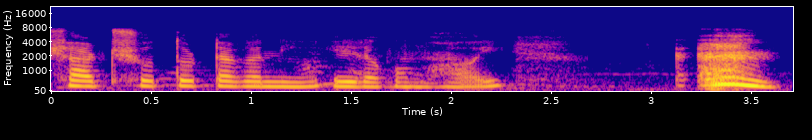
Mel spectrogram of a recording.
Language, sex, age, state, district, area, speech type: Bengali, female, 18-30, West Bengal, Darjeeling, urban, spontaneous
